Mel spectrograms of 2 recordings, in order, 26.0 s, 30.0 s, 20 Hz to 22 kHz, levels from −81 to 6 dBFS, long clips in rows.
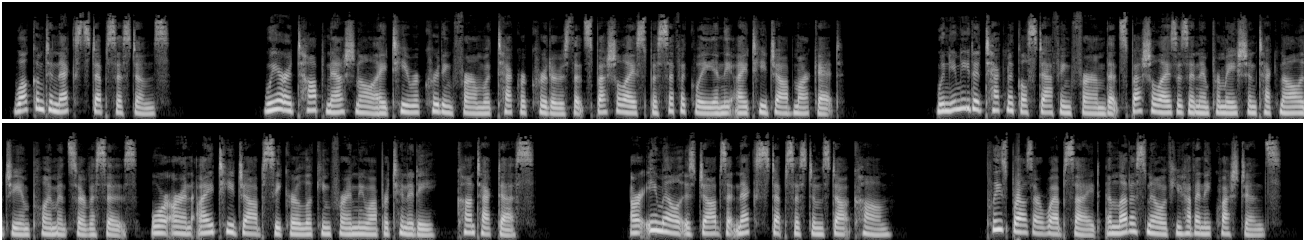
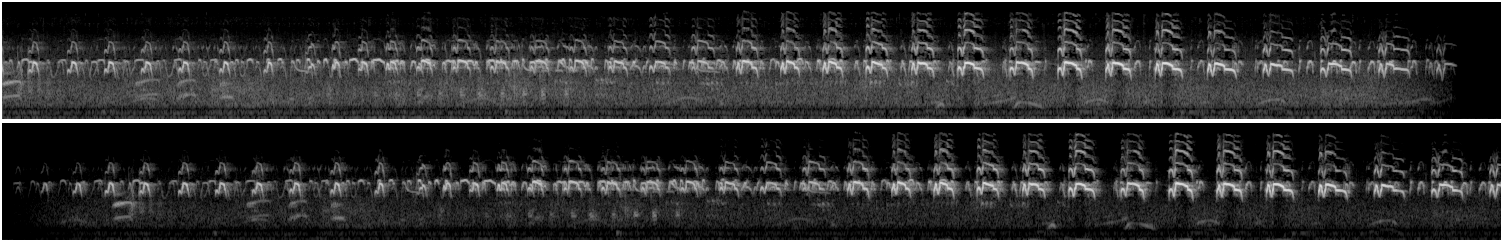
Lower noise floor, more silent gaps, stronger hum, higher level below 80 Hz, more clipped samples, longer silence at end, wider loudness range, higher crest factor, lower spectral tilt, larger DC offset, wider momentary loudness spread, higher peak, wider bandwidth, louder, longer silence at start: first, under -90 dBFS vs -76 dBFS; first, 1.82-2.52 s, 8.55-9.25 s, 18.50-19.20 s, 22.07-22.77 s vs none; neither; first, -60 dBFS vs -66 dBFS; neither; first, 0.25 s vs 0 s; second, 2 LU vs 12 LU; about the same, 14 dB vs 14 dB; first, -4.5 dB/octave vs 5.5 dB/octave; neither; second, 5 LU vs 14 LU; about the same, -2 dBFS vs -2 dBFS; about the same, 15.5 kHz vs 16 kHz; second, -16 LUFS vs -13 LUFS; about the same, 0.1 s vs 0 s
